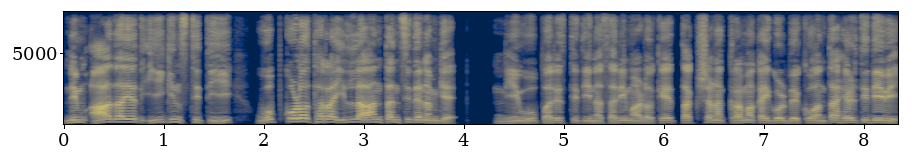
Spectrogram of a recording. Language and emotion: Kannada, angry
